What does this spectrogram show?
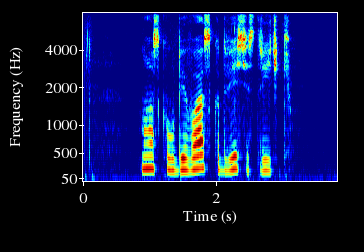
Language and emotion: Russian, neutral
